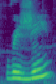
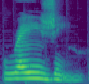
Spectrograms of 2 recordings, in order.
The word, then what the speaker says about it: regime: how about this one do you say regime or regime the second one is the correct pronunciation regime regime the first syllable sounds like rey so it's not that short unstressed sound regime regime it's raging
